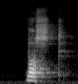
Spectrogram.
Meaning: inflection of wassen: 1. second/third-person singular present indicative 2. plural imperative
- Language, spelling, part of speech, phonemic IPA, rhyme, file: Dutch, wast, verb, /ʋɑst/, -ɑst, Nl-wast.ogg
